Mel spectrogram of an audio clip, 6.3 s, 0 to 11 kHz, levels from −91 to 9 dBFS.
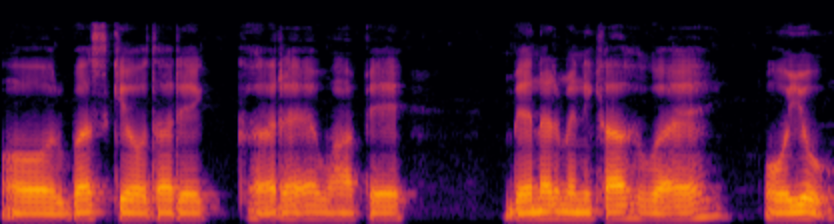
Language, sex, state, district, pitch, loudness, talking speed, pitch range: Hindi, male, Uttar Pradesh, Etah, 90 Hz, -17 LUFS, 155 wpm, 90-95 Hz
